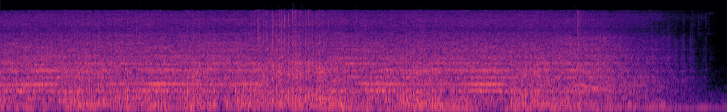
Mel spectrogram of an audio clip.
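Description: An electric hand mixer whirs steadily at high speed, blending vanilla into box cake batter in a kitchen, a continuous loud motor drone that stops abruptly near the end.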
